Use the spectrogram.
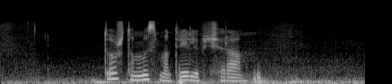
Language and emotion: Russian, neutral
